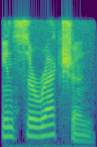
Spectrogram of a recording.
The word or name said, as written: insurrection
